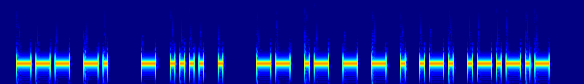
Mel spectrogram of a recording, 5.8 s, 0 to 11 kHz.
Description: Morse code, heard as a keyed tone, about 25 wpm, 700 Hz. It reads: ON THE MATTER.
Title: Sentences from Top 1000 Words - Review Part 4 - 25wpm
